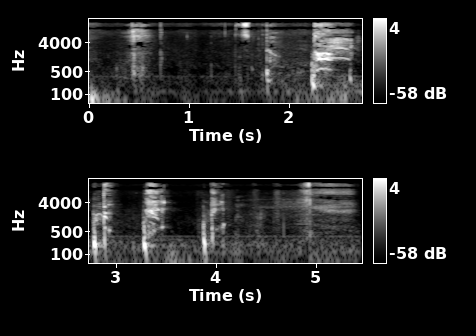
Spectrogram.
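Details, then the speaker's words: Several short, soft coughs in a quiet room from a sick child with a sore throat. "that's what my cost sound like it really sucks but that's how it's just going to go"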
